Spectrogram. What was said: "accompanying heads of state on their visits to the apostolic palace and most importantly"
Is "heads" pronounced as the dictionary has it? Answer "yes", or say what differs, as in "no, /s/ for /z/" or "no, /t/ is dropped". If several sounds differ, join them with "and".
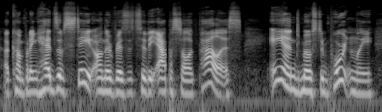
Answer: yes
